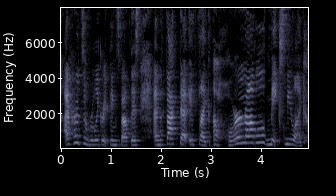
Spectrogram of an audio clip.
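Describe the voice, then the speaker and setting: High-pitched, enthusiastic woman chatting casually. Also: a little fast, a bit bright. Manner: enthusiastic, gushing, frequent "really" and "like". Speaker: book reviewer and vlogger. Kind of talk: casual chatty book haul talk to viewers.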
